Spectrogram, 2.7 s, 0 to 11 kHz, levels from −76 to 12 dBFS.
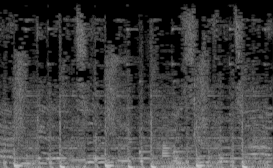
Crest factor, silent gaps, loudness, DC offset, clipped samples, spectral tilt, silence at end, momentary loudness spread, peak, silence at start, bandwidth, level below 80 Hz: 14 dB; none; -19 LUFS; under 0.1%; under 0.1%; -5.5 dB/octave; 0 s; 2 LU; -4 dBFS; 0 s; 11 kHz; -26 dBFS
